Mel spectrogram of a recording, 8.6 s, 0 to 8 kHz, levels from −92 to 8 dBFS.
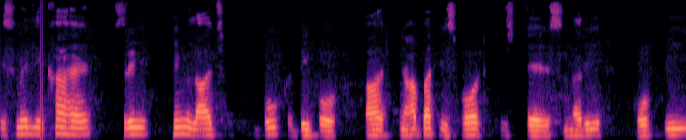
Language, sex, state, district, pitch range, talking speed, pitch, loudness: Hindi, male, Chhattisgarh, Balrampur, 120-140 Hz, 100 wpm, 130 Hz, -21 LUFS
